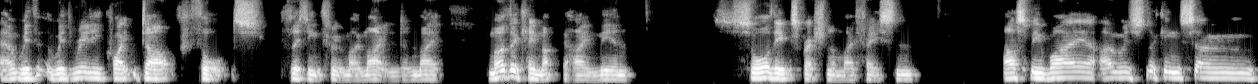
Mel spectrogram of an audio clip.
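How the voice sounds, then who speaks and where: The speech comes in an English accent at a fairly slow pace, with ordinary pitch variation. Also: man, medium pitch for a man. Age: 70s. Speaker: inspirational speaker. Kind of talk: talk. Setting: online event.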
